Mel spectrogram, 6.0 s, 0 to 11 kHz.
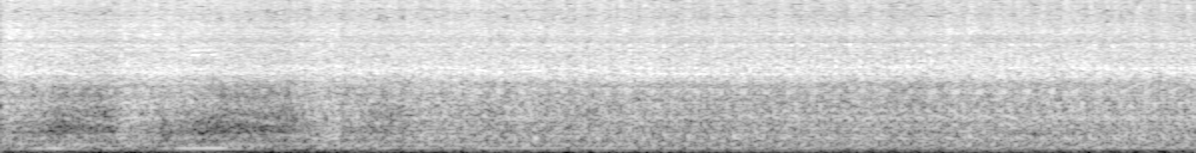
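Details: Cat 3208 starboard marine diesel after repairing the plunger and barrel, which had stuck from corrosion after 18 months idle: loud, dense diesel clatter with a steady, even beat and no misses or knocks. Normal idle.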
